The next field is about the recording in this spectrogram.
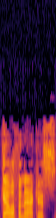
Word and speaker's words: Galifianakis: Zach Galifianakis, which I feel that's how he pronounces his name. – Yeah, that's right.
